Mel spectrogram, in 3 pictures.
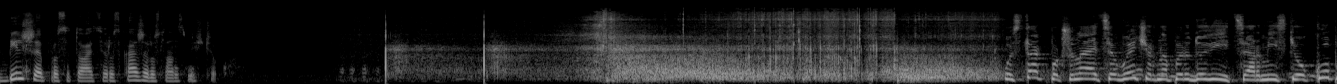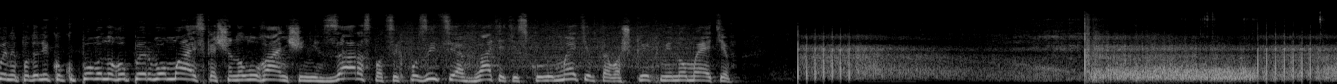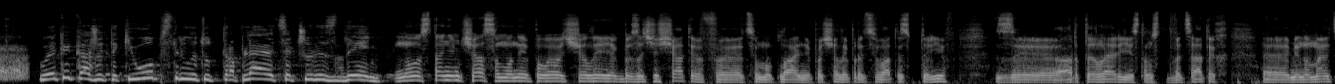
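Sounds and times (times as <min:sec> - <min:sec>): gunshots: 0:03.8 - 0:10.1, 0:21.3 - 0:27.1
mortar blast: 0:03.8 - 0:10.6, 0:21.3 - 0:27.1
machine-gun fire bursts: 0:21.3 - 0:22.9, 0:24.2 - 0:27.0.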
